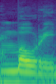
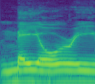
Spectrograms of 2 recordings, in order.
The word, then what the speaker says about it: Māori: Māori, not Maori, Maori.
